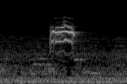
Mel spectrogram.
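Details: Young red siskin, four months old and kept as a caged bird, learning its song: one short harsh buzzy note lasting about a quarter second, high-pitched, over a low background hum.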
